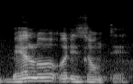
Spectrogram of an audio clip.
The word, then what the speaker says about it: Belo Horizonte: I am from Belo Horizonte.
